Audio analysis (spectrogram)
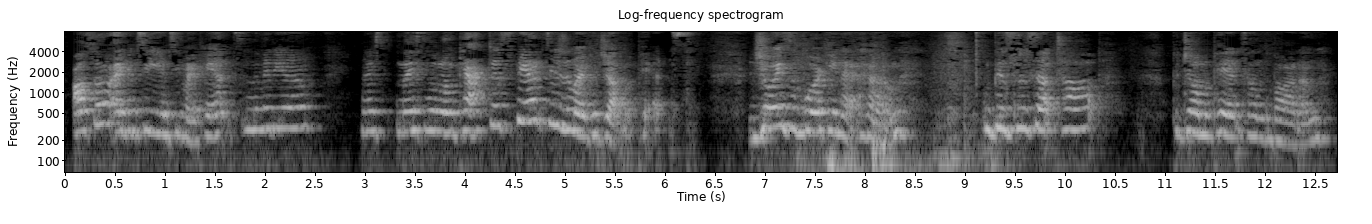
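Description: A woman's voice: sits high, lively intonation, measured pace, pauses often, distant mic, slight background noise. A middle-aged woman hosting a casual live painting tutorial from her small home craft room, chatty and rambling, laughing easily and a bit sniffly, with the phone camera often out of her reach. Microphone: phone camera above the table, often out of reach. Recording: echoey room, voice off-mic.

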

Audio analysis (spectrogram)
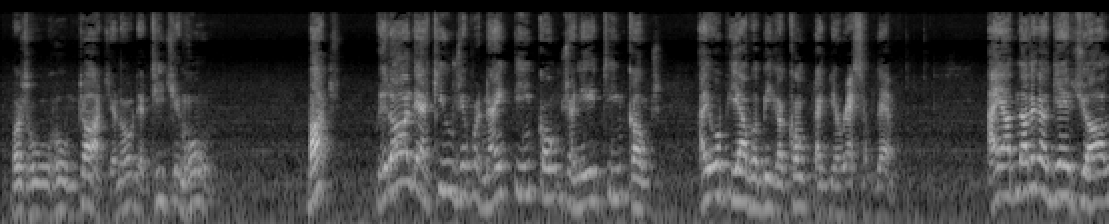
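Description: A man's voice: sits high, a little mellow, rough recording. An older man in his sixties with a Guyanese accent, giving a combative, emphatic unscripted political monologue to camera. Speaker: political commentator. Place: small cluttered room indoors. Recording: clear background room noise.

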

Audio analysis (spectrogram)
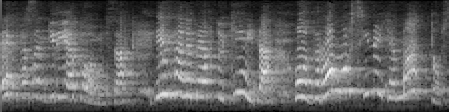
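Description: An actress in a Greek radio play, playing an excitable female servant with an urgent delivery. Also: very high-pitched, loud music behind the voice. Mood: urgent, excited. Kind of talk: Greek radio theatre acting. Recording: muffled, echoey old radio recording, loud crowd.

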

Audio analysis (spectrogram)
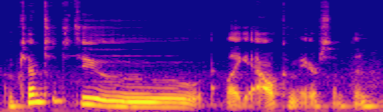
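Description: A man's voice: mid-range voice, wildly swooping pitch, moderate pace, gravelly, dark tone, breathy edge. A young man streaming a game from his home room, chatting casually with plenty of fillers and restarts. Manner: rambling, many fillers and restarts. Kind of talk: casual chat while gaming.

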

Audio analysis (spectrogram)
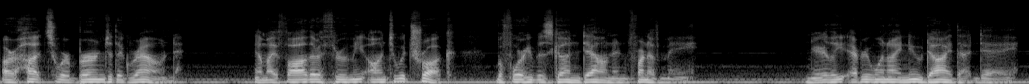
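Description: Low-voiced man from Somalia, somber. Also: a little slow, darkish tone, slight background noise. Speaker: narrator telling his own story. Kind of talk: scripted first-person narration.

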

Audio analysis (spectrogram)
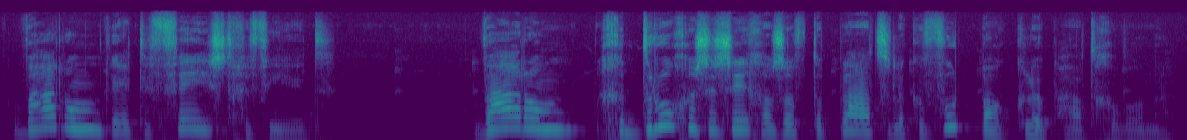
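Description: An actress playing a bitter adult daughter of a war criminal, recounting her childhood in an emphatic, halting radio play monologue. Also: on the high side, very animated, darkish tone. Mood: disgusted, pained.

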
